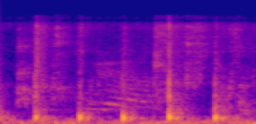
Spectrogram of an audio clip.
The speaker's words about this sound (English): That's a horse smacking its lips together.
